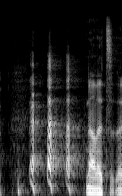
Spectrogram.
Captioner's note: laughing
